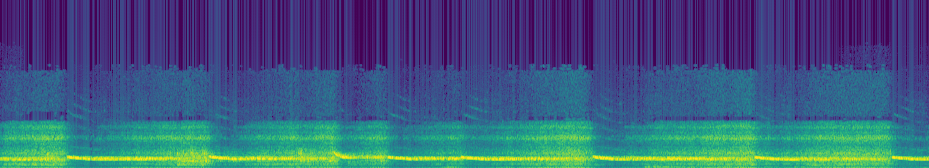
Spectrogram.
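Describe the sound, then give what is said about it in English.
Bat calls recorded at night near Terry Fox Park on Rue Saint-Jacques with a bat detector come through as a loud, regular series of many chirps, each sweeping quickly downward and then holding a steady tone. “This is the sound of a bat recorded near Terry Fox Park along Rue Saint-Jacques. This sound was gathered using wildlife acoustic technology.”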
